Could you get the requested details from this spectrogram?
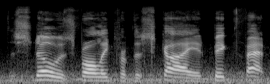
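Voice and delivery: high-pitched, whiny grumbling; groaning complaint. A narrator's reading. Boy looks out at horrid snow, groaning complaint. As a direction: complain loudly about it, pitch up. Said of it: "groaned Harry".

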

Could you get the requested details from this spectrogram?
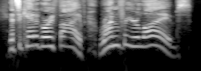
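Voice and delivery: hammed-up forecaster crying danger; mock panic warning. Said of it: "Or, much worse".

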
